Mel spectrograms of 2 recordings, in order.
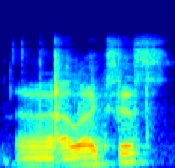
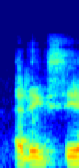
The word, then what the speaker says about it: Alexis: Alexis. Alexis. All right. Alexis in French, but whatever.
